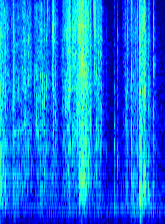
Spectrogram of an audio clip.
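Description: A clear plastic bag crinkling as hands handle it and the papers packed inside it. The crinkling comes in uneven bursts, loudest about a second in, and dies away shortly before the end.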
